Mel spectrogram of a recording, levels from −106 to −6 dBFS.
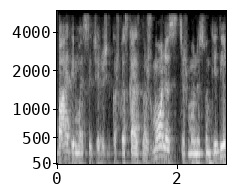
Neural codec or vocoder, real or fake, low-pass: none; real; 5.4 kHz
